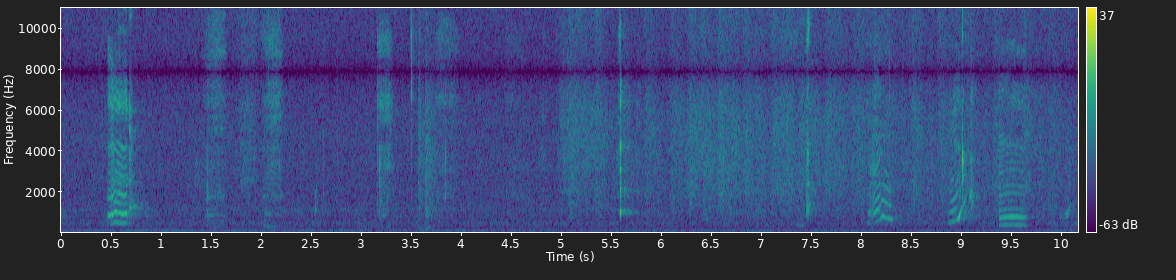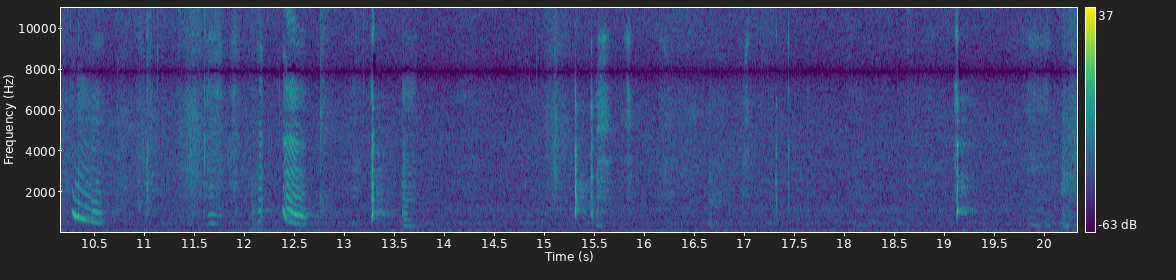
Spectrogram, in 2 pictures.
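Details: Baby hiccupping: about ten short, abrupt hiccup sounds over twenty seconds, some with soft babbling; repeated hiccups.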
